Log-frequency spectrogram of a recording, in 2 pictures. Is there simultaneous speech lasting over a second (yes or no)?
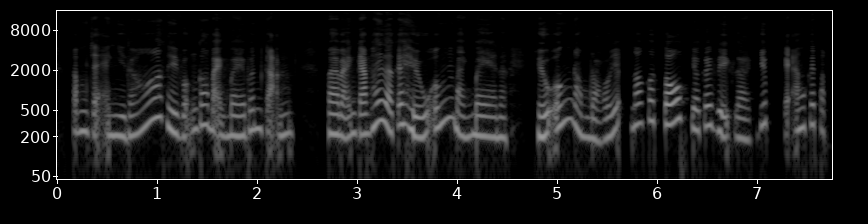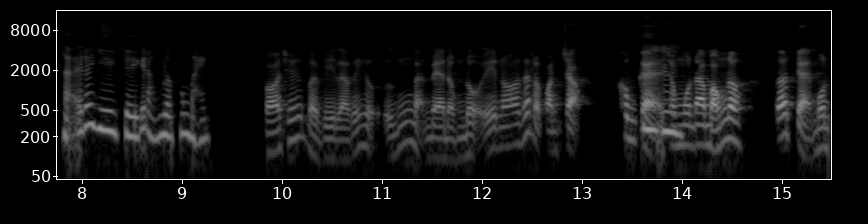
no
